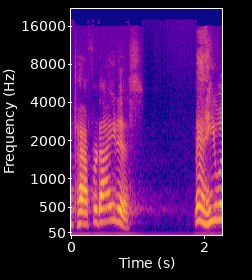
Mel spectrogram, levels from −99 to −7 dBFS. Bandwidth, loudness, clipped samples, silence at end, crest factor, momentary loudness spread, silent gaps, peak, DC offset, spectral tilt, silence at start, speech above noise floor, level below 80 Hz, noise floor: 17.5 kHz; -25 LUFS; under 0.1%; 0 s; 18 dB; 14 LU; none; -8 dBFS; under 0.1%; -4 dB/octave; 0 s; 42 dB; -84 dBFS; -66 dBFS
